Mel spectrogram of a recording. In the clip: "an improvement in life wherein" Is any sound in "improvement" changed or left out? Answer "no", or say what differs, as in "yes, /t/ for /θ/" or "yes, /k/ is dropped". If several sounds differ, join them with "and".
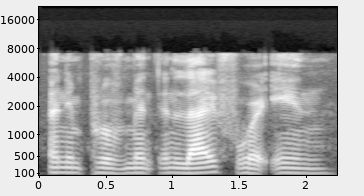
no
